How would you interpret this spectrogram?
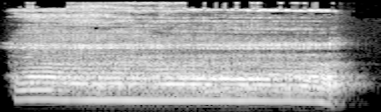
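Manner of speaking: long, high, loud terrified scream; dragon's scream. Acted. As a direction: scream in terror like a frightened dragon. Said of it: "screamed the dragon".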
